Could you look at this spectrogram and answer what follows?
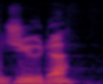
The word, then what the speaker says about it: Judah: So Jude, or better translated Judah, based on his pronunciation. So it's we call it Jude because that's but in the pronunciation in both Greek and Hebrew, it would have been Judah, okay, is the author of the book, and he's Jesus' brother.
